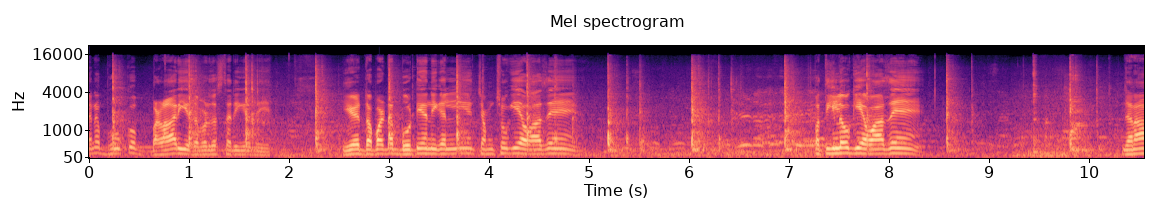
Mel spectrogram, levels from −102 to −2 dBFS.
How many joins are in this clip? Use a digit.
1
